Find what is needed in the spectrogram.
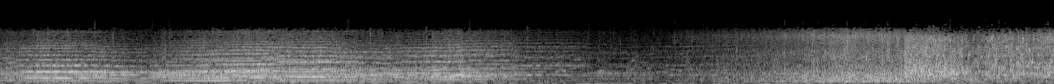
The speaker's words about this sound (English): Logs make quite a splash when they hit the creek, don't they?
